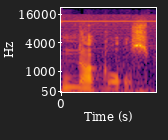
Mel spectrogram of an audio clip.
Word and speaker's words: Nuckolls: I pronounce it because it is pronounced knuckles but if you spell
